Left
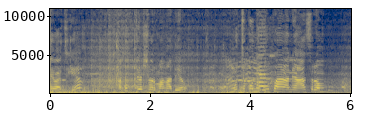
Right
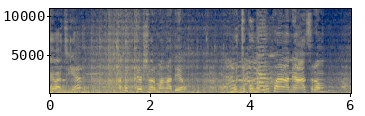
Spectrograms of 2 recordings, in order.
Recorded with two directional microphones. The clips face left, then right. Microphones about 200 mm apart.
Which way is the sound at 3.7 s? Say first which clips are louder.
Right 3 dB; 15° right (ahead or behind).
